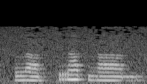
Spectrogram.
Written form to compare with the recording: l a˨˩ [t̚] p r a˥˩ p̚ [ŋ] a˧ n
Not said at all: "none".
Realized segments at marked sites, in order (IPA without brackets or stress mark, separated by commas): t̚, ŋ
